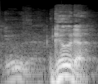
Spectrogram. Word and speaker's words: Gouda: It's Gouda. Gouda. Okay. That was Gouda. Gouda rhymes with Luda.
